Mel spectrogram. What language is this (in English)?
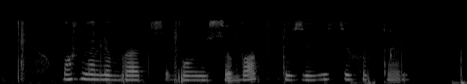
Russian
